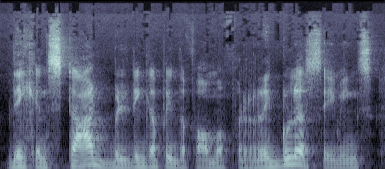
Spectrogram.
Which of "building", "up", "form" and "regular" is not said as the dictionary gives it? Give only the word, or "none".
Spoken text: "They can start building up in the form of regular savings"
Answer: none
